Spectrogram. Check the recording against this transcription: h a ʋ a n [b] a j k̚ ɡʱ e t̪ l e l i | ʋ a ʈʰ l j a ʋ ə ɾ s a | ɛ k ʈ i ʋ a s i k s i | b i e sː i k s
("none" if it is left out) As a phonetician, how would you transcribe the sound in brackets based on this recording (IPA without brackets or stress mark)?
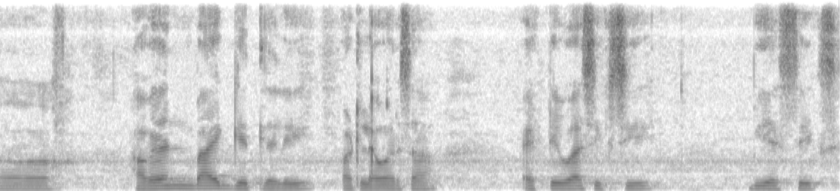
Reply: b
